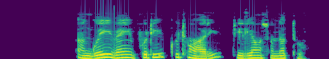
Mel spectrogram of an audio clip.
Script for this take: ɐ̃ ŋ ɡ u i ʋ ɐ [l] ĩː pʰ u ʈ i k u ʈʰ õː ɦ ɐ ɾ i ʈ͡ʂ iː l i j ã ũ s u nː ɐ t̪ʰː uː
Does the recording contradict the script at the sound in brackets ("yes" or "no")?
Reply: yes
